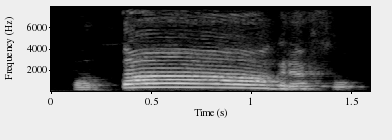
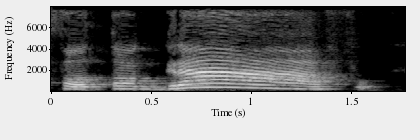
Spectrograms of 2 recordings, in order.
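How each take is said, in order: First: Fotógrafo with a loud, long-held TÓ; stress on TÓ. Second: Fotografo with a loud, long-held GRA; stress on GRA. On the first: Teacher showing a proparoxytone, fotógrafo stressed hard on TÓ. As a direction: stretch the second syllable of fotógrafo, foTÓÓgrafo. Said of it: "proparoxítona". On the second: Teacher contrasting the paroxytone, fotografo stressed hard on GRA. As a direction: stretch the third syllable of fotografo, fotoGRAAfo. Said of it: "é uma paroxítona". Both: Shown as a demonstration.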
